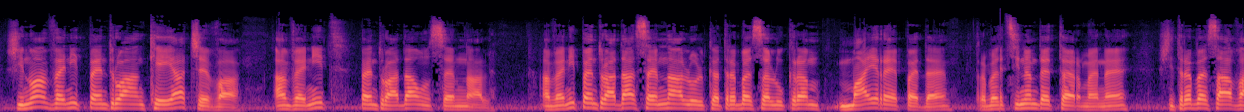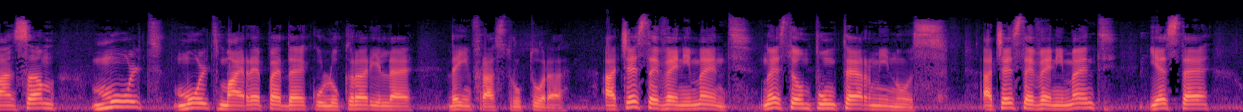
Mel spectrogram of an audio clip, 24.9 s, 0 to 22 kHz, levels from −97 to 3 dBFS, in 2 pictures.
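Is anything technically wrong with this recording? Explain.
Yes, there is a CD skip at 10.00 s. A knock or disc flaw made the laser jump tracks, so playback mutes for a few milliseconds and resumes elsewhere, heard as a tick and a jolt. The waveform shows a tiny flat gap, and the spectrogram shows a thin vertical broadband line.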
